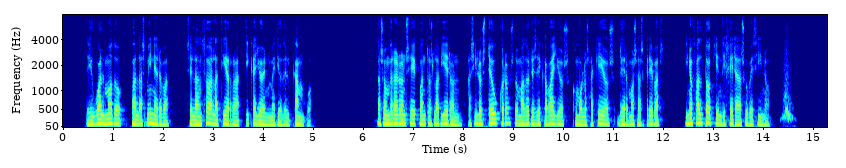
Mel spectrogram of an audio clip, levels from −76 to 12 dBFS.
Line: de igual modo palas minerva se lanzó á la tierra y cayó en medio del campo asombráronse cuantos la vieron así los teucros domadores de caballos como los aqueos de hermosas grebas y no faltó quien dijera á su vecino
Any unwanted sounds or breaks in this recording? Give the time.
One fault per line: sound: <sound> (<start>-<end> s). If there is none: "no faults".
sound: whoosh (14.3-14.7 s)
